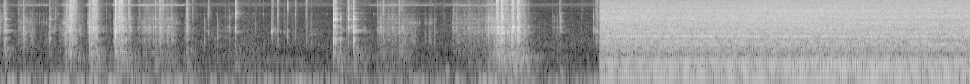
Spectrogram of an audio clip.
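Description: Scattered metal clicks and clinks of lug nuts being threaded by hand onto a pickup's wheel studs. About nine seconds in it cuts abruptly to a loud, steady drone of a generator and a chainsaw running in the background.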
